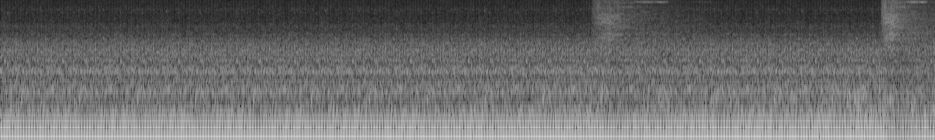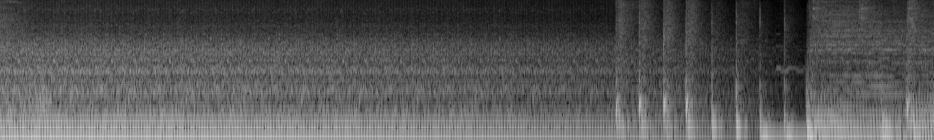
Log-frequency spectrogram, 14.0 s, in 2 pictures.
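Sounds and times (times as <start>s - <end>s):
truck engine idling: 4.0s - 7.5s.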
